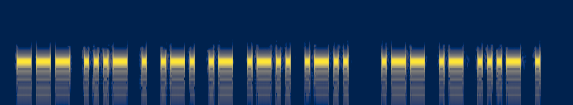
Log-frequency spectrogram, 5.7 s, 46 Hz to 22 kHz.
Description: Morse code, heard as a keyed tone, about 25 wpm, 600 Hz. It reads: OVERALL WAVE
